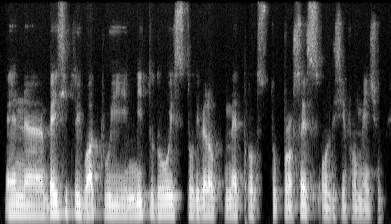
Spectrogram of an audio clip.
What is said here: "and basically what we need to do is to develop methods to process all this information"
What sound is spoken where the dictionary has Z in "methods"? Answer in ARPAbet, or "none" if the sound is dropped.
S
